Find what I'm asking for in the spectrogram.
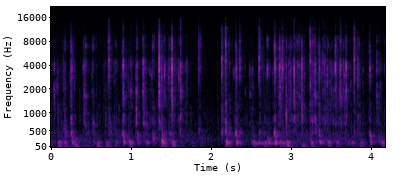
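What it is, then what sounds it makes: Plastic computer keyboard being typed on. Two hands type continuously with their fingertips on a black, full-size plastic keyboard resting on a desk, likely mechanical with a hollow body. Rapid, crisp key taps click brightly with a light hollow thud beneath. The typing pauses briefly around the two-second mark before resuming at the same quick pace.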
